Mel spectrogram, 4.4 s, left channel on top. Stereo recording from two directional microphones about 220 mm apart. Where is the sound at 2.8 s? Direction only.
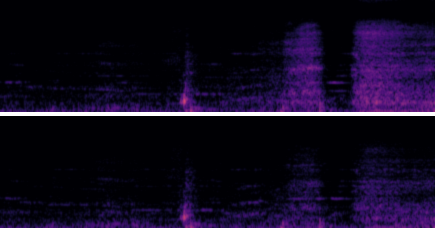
45° left (ahead or behind).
